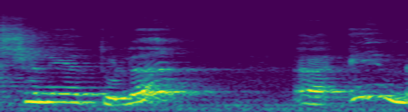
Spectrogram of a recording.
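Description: A woman talking in a steady lecturing voice, with a short pause about a second in.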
